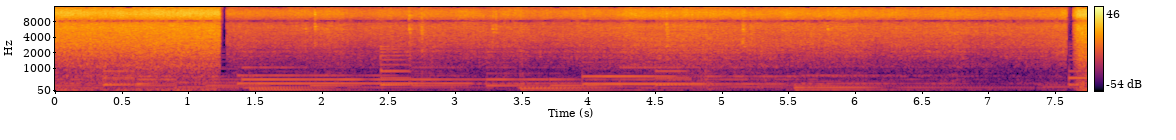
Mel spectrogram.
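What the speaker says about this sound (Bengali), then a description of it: "তেলের উপর কচুরলতি দিয়ে এখানে 3 মিনিট মতো খুব ভালো করে মিডিয়াম ফ্লেমে এপিট ওপিট করে ভেজে নেব" Taro stolons sizzle steadily in hot oil over a medium flame, a continuous bright crackling hiss heard alongside background music.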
